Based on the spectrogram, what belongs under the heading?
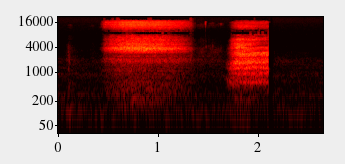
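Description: A long hissing nasal inhalation, then a shorter, sharper forceful nasal breath, like a snort.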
